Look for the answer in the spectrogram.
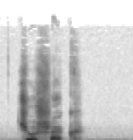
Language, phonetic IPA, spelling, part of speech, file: Polish, [ˈt͡ɕuʃɛk], ciuszek, noun, Pl-ciuszek.ogg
